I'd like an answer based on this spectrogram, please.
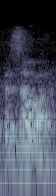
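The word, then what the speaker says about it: bezoar: had this thing called a bizarre no sorry bizarre as it's pronounced um b-e-z-o-a-r i think that's how it's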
